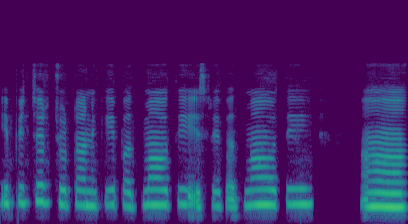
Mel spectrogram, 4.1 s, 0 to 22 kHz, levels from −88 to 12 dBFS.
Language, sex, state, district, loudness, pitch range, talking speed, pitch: Telugu, female, Andhra Pradesh, Chittoor, -30 LUFS, 230-255 Hz, 105 wpm, 250 Hz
